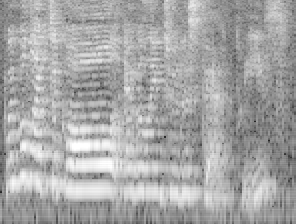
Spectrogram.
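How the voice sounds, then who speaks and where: A woman's voice: very high-pitched, expressive, normal speed, loud music behind the voice. A young woman playing a boastful Crown prosecutor in an amateur courtroom role-play. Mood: confident. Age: young adult. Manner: boastful, brash. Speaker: prosecutor in a mock trial. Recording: roomy echo.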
